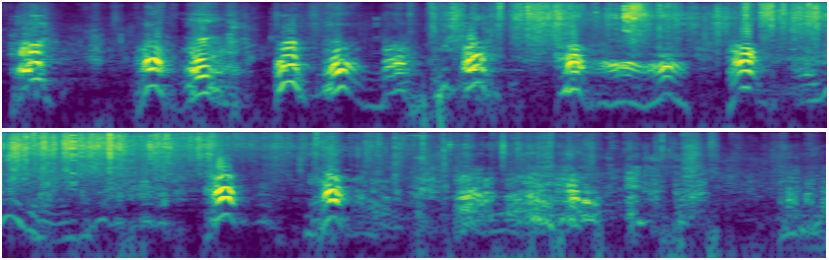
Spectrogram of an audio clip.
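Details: German Shepherd and Great Dane fighting, with rapid barks at the start, then a stretch of rough, noisy growling and scuffling before spaced single barks return near the end.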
